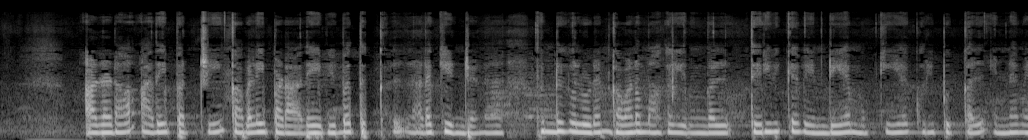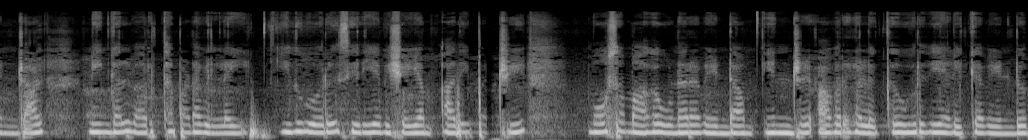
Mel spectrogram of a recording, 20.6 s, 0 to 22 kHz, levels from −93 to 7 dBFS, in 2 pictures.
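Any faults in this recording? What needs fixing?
The s sounds are gritty and lispy for the whole clip, and the treble is synthetic, ending near 15.5 kHz. This is likely HE-AAC compression at a low bitrate, around 24 kbps. The codec rebuilds the upper band from copied lower bands, so its harmonics do not line up. To prevent it, encode at a higher bitrate or use plain AAC or a lossless format.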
